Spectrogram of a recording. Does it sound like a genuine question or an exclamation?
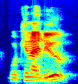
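question. It is said as a genuine, open question.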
